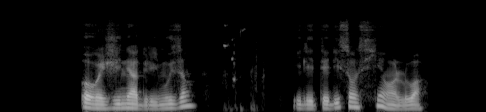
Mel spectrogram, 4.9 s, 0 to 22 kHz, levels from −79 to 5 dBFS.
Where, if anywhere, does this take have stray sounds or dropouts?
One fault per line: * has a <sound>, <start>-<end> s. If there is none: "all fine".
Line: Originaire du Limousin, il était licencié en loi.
* has a squeak, 2.2-2.7 s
